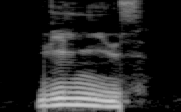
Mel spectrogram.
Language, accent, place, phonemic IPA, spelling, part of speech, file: French, France, Lyon, /vil.njys/, Vilnius, proper noun, LL-Q150 (fra)-Vilnius.wav
- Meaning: Vilnius (the capital city of Lithuania)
